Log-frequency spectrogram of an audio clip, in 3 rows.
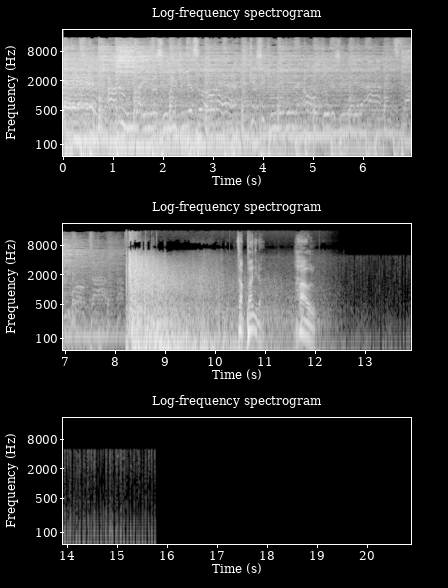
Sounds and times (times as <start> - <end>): Music: 0.0 - 8.2
Speech: 10.4 - 11.0, 11.6 - 12.1.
